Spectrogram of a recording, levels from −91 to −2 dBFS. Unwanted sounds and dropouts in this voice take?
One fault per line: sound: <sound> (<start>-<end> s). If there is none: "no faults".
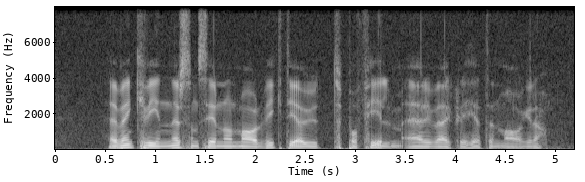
no faults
